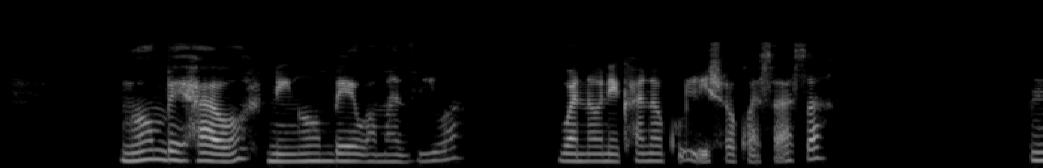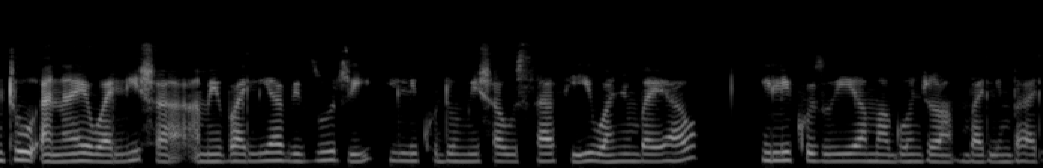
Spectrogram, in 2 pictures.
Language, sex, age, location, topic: Swahili, female, 18-24, Nakuru, agriculture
